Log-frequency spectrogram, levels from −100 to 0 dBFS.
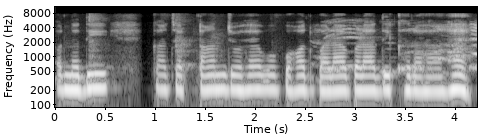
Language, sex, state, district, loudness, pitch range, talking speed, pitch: Hindi, female, Jharkhand, Deoghar, -14 LUFS, 200-210 Hz, 170 wpm, 205 Hz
